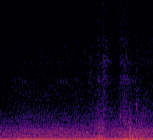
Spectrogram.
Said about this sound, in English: The other thing I want you to listen to is the engine noise.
